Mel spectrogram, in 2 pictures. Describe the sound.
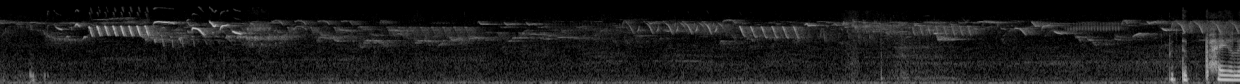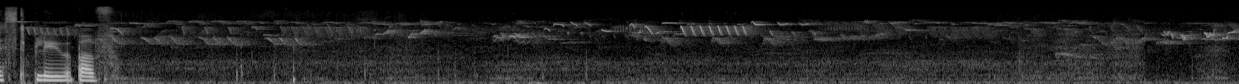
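A dense spring dawn chorus of many birds singing and chirping at once in an oak woodland in the West Country, high and continuous, with a few calls standing out and a voice briefly speaking quietly over it.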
